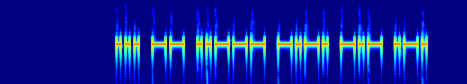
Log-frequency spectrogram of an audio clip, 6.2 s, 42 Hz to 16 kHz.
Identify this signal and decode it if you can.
Morse code, heard as a keyed tone, about 20 wpm, 700 Hz. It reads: SM2CKR
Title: DXCC-100 Call Signs - 6 Characters - 20wpm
